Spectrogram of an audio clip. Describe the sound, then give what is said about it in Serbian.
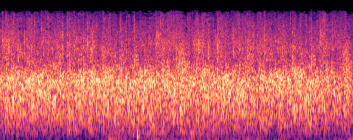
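An audience gives a guest a round of enthusiastic applause during a radio show. The dense, steady clapping is loud and unbroken from start to finish, with no talk over it. “daj aplauz, čekaj, ovo je za aplauz.”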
